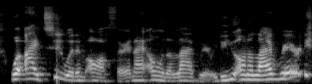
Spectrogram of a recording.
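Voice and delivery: imitating the famous narrator voice for a joke; Norman Freeman voice. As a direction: drop into a hushed narrator voice to tease a friend. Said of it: "And he was like".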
